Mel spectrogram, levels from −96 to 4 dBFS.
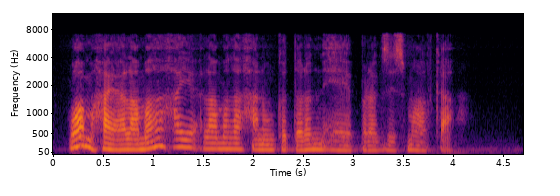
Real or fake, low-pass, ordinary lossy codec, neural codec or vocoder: fake; 7.2 kHz; none; codec, 16 kHz, 0.4 kbps, LongCat-Audio-Codec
